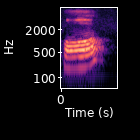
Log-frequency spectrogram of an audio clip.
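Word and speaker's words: Kau: Which pronunciation do you prefer, Ko? Ko. I'm Ko. K-A-U, Ko.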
